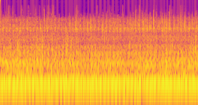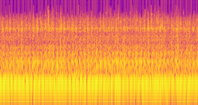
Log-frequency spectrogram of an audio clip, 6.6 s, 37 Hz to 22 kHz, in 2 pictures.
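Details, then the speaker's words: 2022 Icebear Maddog Gen V scooter cruising after electric fuel pump conversion replacing vacuum pump, wideband AFR fitted: deep steady drone with even beat, no sputter or surging at wide open throttle; about 12 AFR at WOT, no stalling at stops. "after fixing our fuel issues um this thing is an absolute unit now uh it doesn't sputter a wide open throttle when you're cruising or when you come to like a really quick stop it's not stalling on me anymore"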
